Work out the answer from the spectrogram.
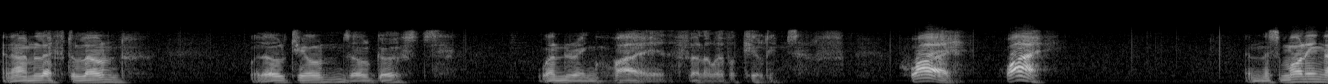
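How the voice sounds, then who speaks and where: An actor playing a lonely attorney haunted by an old death, speaking in a measured, wistful, formal way in a 1940s radio drama. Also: male voice, low-pitched, pushed and bright, heavily acted. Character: lonely older attorney haunted by the past, genteel. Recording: muffled old radio broadcast with faint hiss.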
